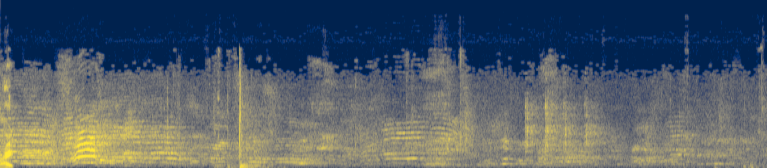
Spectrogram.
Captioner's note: crowd chatter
